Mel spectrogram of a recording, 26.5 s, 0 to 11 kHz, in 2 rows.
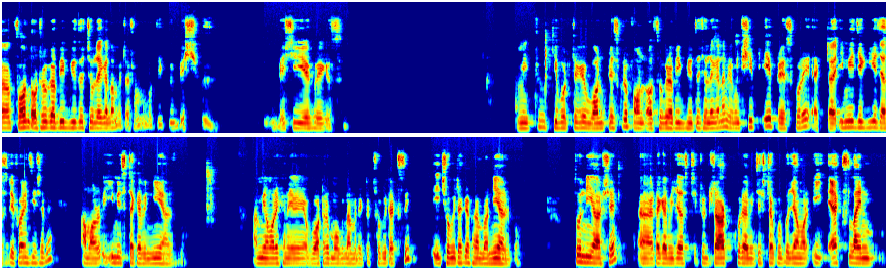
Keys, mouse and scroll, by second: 0.4 n, 1.8-7.6 drag, 7.6 n, 8.3 KP_1, 10.7 shift+a, 21.5-22.2 drag, 22.2-22.5 scroll up 1, 22.5-23.1 shift+middle drag, 23.1 g.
